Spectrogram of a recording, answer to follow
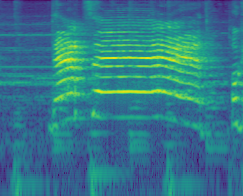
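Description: A high-pitched voice singing one long held note, with a faint regular beat underneath.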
